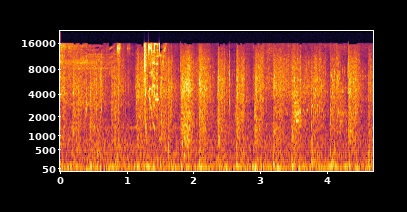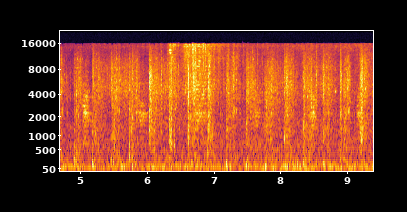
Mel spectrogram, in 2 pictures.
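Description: Heavy footsteps tramp quickly over rough ground.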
